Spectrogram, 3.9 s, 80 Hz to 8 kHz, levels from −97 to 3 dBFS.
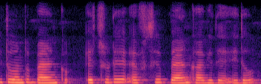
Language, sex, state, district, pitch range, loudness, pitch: Kannada, female, Karnataka, Mysore, 240-270 Hz, -27 LUFS, 255 Hz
